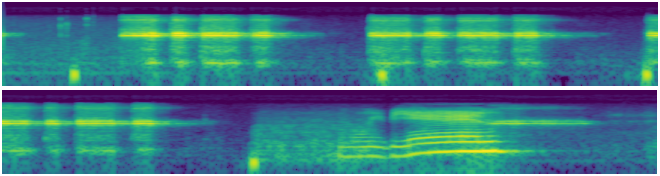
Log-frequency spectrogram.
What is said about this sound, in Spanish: Déjame echo el silbatazo. A ver si se escucha.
